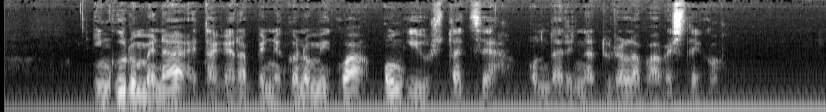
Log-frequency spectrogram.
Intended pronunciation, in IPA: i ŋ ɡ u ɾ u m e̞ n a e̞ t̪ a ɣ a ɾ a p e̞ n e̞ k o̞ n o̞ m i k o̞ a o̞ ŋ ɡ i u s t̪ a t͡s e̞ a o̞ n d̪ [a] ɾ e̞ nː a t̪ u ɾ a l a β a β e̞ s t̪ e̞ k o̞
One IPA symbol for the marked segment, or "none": a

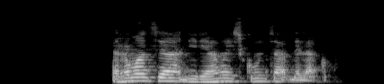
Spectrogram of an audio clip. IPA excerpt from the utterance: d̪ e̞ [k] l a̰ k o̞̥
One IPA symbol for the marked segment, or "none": none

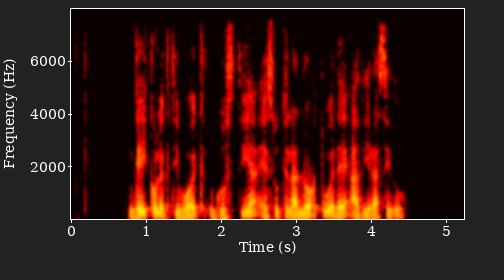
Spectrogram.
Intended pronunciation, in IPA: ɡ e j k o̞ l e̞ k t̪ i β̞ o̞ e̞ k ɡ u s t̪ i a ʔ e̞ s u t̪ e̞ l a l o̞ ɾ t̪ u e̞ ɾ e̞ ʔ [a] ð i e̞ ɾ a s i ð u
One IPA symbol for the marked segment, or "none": a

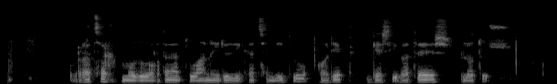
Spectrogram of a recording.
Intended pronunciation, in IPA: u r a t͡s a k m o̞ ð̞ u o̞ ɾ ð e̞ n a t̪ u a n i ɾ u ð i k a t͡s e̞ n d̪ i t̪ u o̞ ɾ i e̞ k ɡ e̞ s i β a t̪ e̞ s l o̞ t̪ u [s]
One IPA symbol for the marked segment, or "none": s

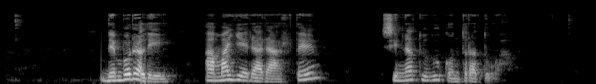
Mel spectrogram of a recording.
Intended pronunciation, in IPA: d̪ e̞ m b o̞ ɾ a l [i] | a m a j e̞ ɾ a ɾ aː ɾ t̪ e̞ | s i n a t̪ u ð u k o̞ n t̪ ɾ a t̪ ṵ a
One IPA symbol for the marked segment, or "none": i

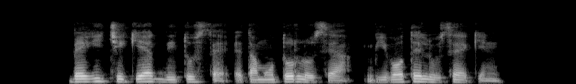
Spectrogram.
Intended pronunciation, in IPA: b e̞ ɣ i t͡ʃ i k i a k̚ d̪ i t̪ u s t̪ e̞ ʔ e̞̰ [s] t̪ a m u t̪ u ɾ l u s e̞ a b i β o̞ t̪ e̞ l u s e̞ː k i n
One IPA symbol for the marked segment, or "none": none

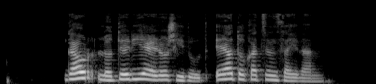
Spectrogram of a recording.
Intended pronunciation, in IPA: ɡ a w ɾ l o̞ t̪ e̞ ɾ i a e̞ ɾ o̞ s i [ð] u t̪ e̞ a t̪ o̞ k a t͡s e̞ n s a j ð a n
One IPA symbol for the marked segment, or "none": ð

